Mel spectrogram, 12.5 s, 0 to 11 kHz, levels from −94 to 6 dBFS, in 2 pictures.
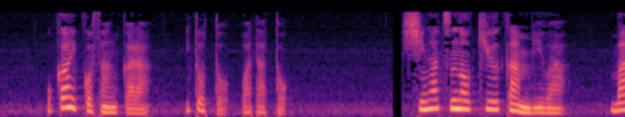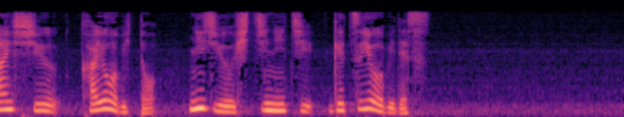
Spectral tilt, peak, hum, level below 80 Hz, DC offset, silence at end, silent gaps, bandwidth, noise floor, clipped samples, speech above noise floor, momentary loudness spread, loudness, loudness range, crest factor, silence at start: -6.5 dB/octave; -4 dBFS; none; -56 dBFS; under 0.1%; 2 s; 3.94-4.02 s; 8 kHz; -52 dBFS; under 0.1%; 34 dB; 17 LU; -20 LUFS; 7 LU; 16 dB; 0.5 s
